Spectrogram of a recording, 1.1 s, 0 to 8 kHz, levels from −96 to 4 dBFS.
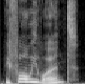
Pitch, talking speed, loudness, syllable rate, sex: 215 Hz, 160 wpm, -13 LUFS, 6.3 syllables/s, male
